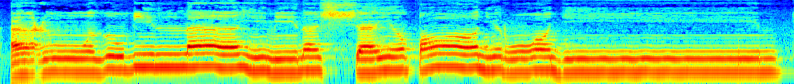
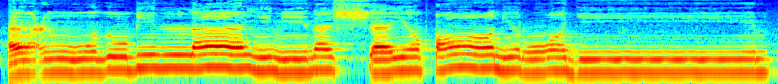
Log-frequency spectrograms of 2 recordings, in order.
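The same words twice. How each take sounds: Both takes have the same delivery.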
